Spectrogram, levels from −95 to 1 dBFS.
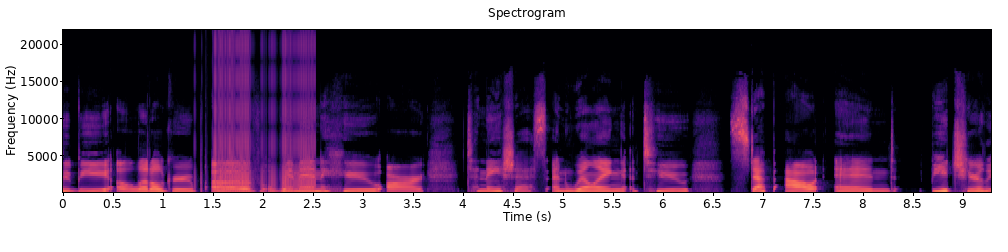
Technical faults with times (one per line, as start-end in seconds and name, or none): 1.30-2.52 buffer tearing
